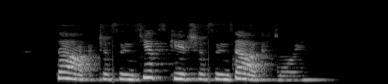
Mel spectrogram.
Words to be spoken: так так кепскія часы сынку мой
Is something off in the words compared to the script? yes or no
yes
